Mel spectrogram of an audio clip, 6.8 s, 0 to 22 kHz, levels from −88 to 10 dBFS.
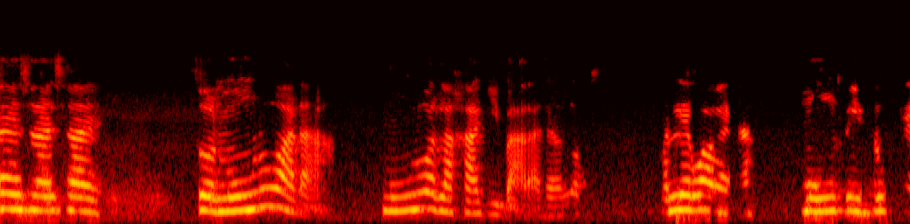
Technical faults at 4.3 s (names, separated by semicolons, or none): speech suppressed in double talk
